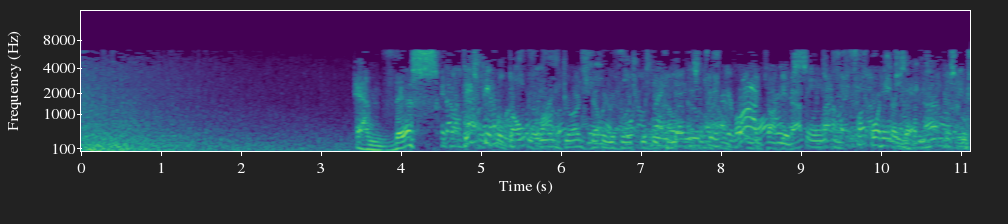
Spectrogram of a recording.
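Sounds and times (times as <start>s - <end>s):
car bomb exploding less than a block away: 0.0s - 4.2s
speech: 3.4s - 11.1s.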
